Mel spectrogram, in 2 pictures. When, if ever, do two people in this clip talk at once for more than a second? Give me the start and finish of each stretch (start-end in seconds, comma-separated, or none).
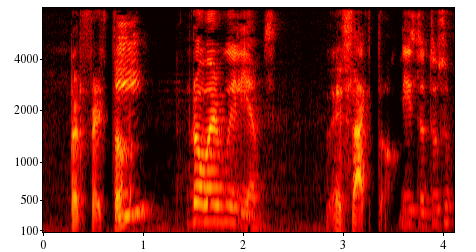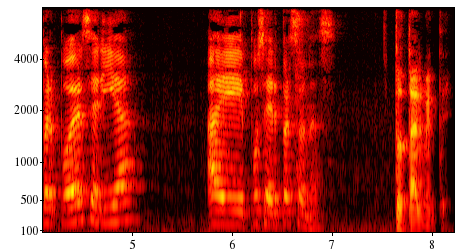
none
